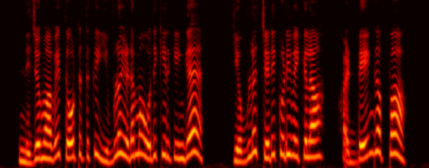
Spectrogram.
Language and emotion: Tamil, surprised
